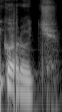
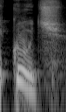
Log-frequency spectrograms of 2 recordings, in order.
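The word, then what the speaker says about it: D'Cruz: সঠিক উত্তর option C, কে আরুমুগাম এবং এরল ডি কোরুচ। কে আরুমুগাম এবং এরল ডি ক্রুজ, ইংরেজিতে পড়ো, কে আরুমুগাম অ্যান্ড এরল ডি ক্রুজ।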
